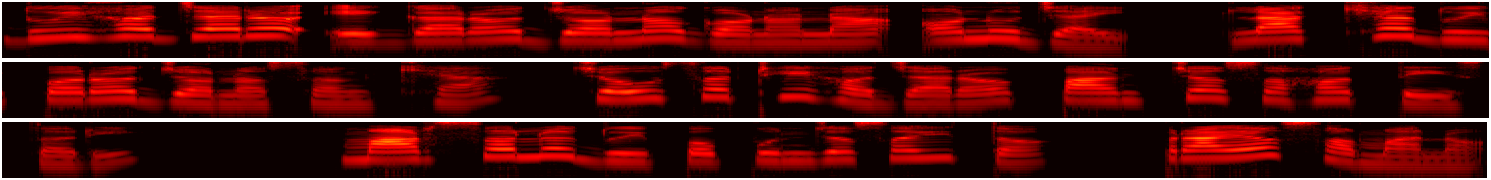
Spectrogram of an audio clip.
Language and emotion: Odia, neutral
